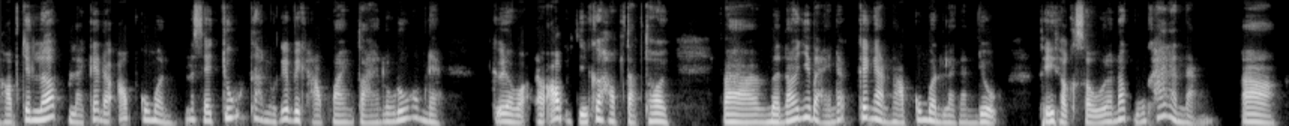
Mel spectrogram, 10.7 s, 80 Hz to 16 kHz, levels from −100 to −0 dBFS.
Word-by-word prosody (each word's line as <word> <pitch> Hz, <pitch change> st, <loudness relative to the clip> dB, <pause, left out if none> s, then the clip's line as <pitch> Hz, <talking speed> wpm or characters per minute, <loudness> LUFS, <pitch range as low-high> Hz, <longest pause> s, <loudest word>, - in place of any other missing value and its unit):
học 170 Hz, +1 st, -3 dB
trên 230 Hz, -2 st, +3 dB
lớp 265 Hz, +1 st, +4 dB
là 170 Hz, -3 st, -3 dB
cái 230 Hz, -, -1 dB
đầu -, -, 0 dB
óc -, -, -2 dB
của 220 Hz, -, -1 dB
mình 195 Hz, -6 st, -1 dB
nó 230 Hz, -, -5 dB
sẽ 200 Hz, -3 st, 0 dB
chú 265 Hz, +1 st, +1 dB
tâm 255 Hz, -5 st, -5 dB
vào 185 Hz, -, -5 dB
cái 240 Hz, -, +2 dB
việc 215 Hz, -1 st, +1 dB
học 160 Hz, 0 st, -5 dB
hoàn 170 Hz, -1 st, -2 dB
toàn 165 Hz, 0 st, -5 dB
luôn, 185 Hz, 0 st, -3 dB
đúng 225 Hz, +4 st, +2 dB
hông 265 Hz, -7 st, -5 dB
nè? 170 Hz, -4 st, -5 dB, 0.4 s
Kiểu, 185 Hz, -, +2 dB
đầu 185 Hz, -2 st, +3 dB, 0.2 s
đầu -, -, +2 dB
óc 255 Hz, -, +7 dB
chỉ 170 Hz, -, +3 dB
có 235 Hz, -, +4 dB
học 185 Hz, -2 st, -2 dB
tập 170 Hz, -, 0 dB
thôi 190 Hz, 0 st, +4 dB, 0.5 s
và 175 Hz, -1 st, +5 dB, 0.2 s
mình 175 Hz, -1 st, +3 dB
nói 205 Hz, +6 st, +4 dB
với 275 Hz, +1 st, +1 dB
bạn 175 Hz, -9 st, -1 dB
đó, 215 Hz, -, -3 dB
cái 270 Hz, -1 st, +3 dB
ngành 215 Hz, -7 st, +2 dB
học 160 Hz, -2 st, -3 dB
của 220 Hz, -, -1 dB
mình 200 Hz, -5 st, +2 dB
là 165 Hz, -, -4 dB
ngành 160 Hz, -1 st, -8 dB
dược, 170 Hz, -3 st, +2 dB, 0.3 s
thì 185 Hz, 0 st, +5 dB
thật 170 Hz, -, 0 dB
sự 160 Hz, -, +2 dB
là 180 Hz, -, +1 dB
nó 240 Hz, -, +1 dB
cũng 180 Hz, -7 st, -8 dB
khá 285 Hz, +10 st, -4 dB
là 260 Hz, -, -1 dB
nặng, 175 Hz, 0 st, -7 dB, 0.2 s
à. 175 Hz, -3 st, +4 dB
185 Hz, 315 wpm, -24 LUFS, 170-225 Hz, 0.5 s, óc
